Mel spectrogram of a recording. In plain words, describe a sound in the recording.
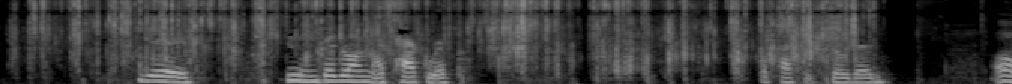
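A foil wrapper crinkles and rustles.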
